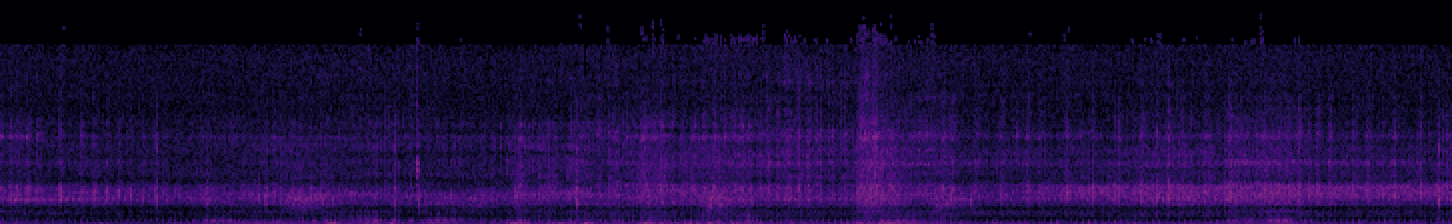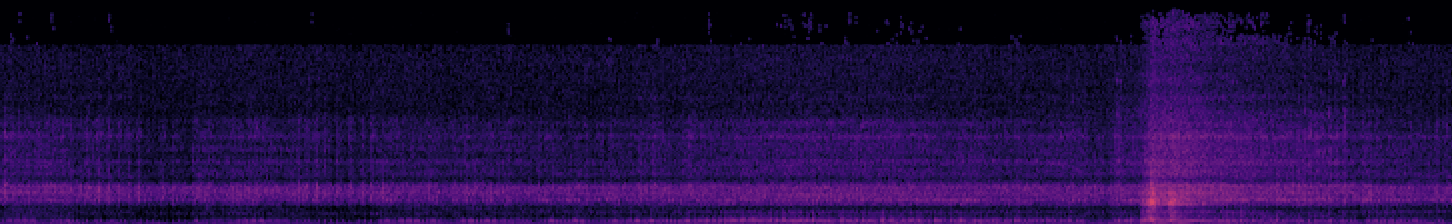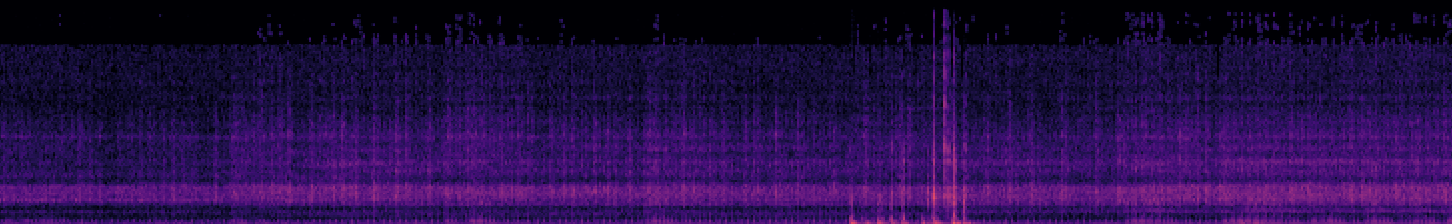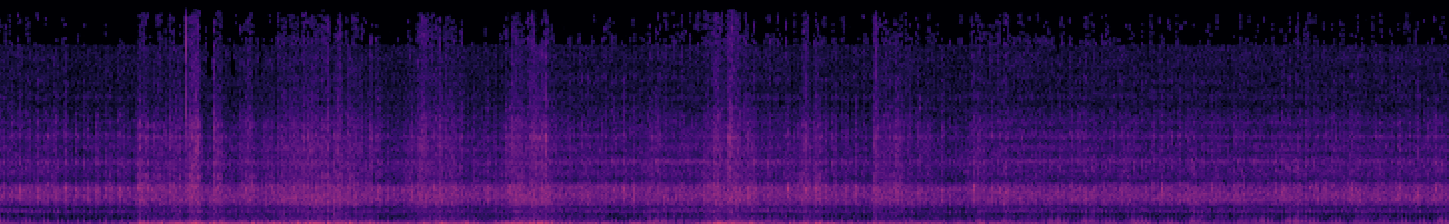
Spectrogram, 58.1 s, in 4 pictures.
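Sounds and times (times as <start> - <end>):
motorcycle engine at low revs: 0.0 - 58.0
knocks: 37.5 - 38.8.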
